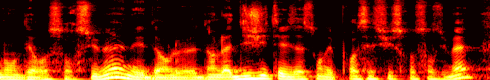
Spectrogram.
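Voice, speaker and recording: Against a quiet background, a man talks at a very fast pace in a dark, mellow tone. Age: 60s. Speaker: public sector sales manager. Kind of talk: recruitment video interview. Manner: hesitant, many fillers.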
